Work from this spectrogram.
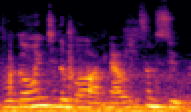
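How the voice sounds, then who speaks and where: A woman's voice: mid-range voice, fairly quick, very noisy, close to an everyday voice. A woman playing an earnest, determined mother in a live radio play. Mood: earnest, grave. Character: earnest, determined mother on a bog outing with child. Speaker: stage actor. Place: live theatre performance in a venue. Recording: roomy distant live stage recording, loud music.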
